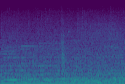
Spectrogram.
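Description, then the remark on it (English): Steady rain falling on a summer's day, a soft continuous patter and hiss that stays even throughout, with no voices and a faint low rumble underneath. “Nothing with more importance than relaxing with me on this rainy summer's day.”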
